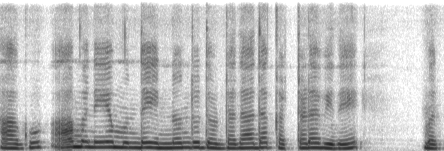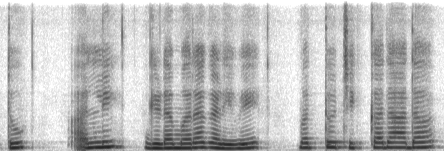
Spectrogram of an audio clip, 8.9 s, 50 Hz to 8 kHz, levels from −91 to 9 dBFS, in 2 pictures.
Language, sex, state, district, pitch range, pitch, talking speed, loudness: Kannada, female, Karnataka, Bidar, 230-265 Hz, 250 Hz, 80 wpm, -14 LUFS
